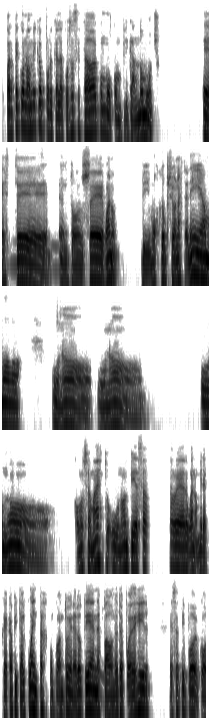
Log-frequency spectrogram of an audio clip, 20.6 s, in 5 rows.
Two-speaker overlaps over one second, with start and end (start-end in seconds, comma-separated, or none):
4.0-5.3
